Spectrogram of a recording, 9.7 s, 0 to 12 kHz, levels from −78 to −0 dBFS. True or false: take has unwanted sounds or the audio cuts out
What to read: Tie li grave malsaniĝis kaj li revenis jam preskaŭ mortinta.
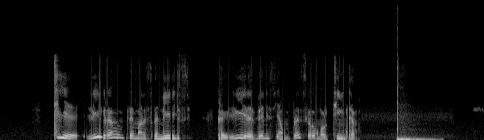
true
